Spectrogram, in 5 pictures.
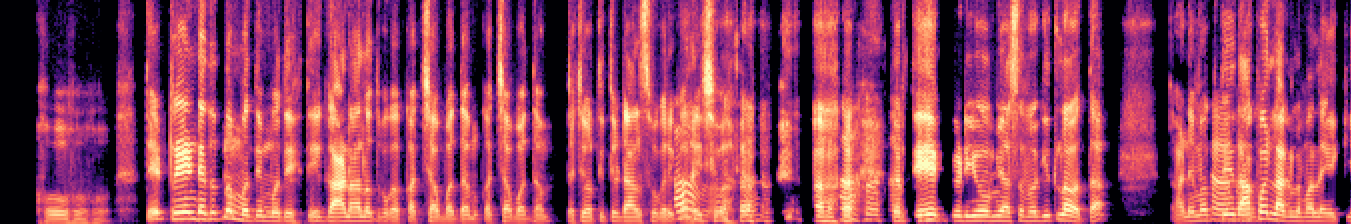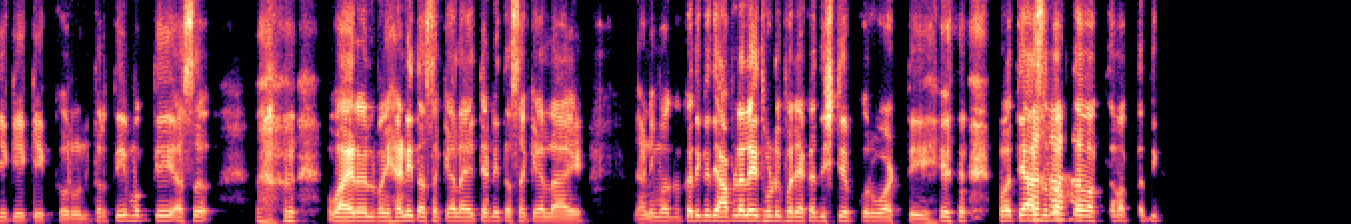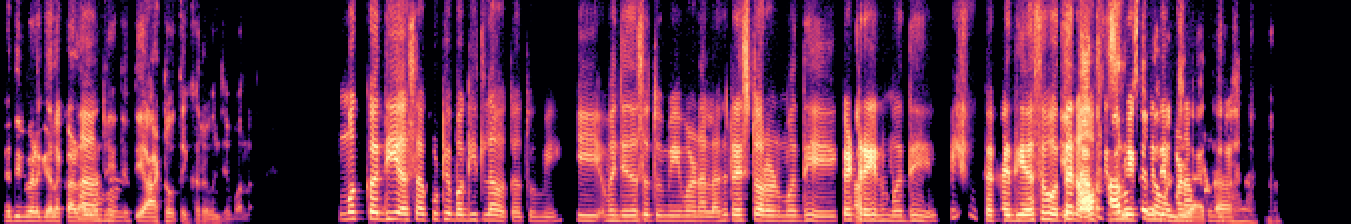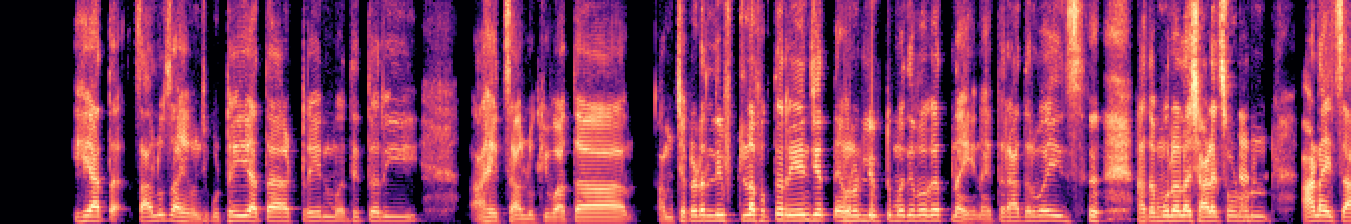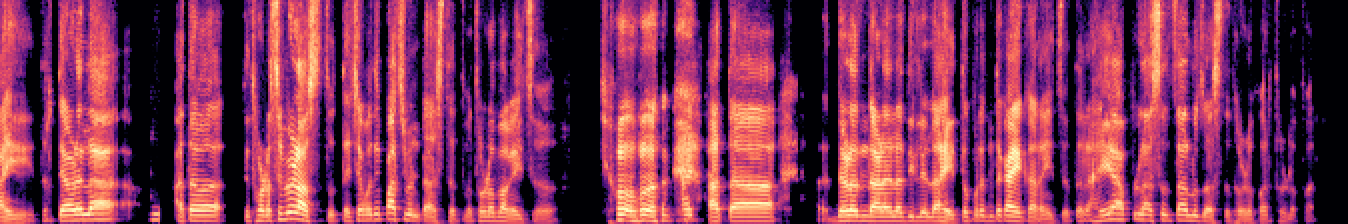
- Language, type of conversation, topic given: Marathi, podcast, लहान स्वरूपाच्या व्हिडिओंनी लक्ष वेधलं का तुला?
- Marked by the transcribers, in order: in English: "डान्स"; laughing while speaking: "हां, हां, हां"; laughing while speaking: "करायचे बघा. हां"; laughing while speaking: "ते एक"; chuckle; in English: "व्हायरल"; in English: "स्टेप"; chuckle; laughing while speaking: "का ट्रेनमध्ये?"; other background noise; chuckle; tapping; chuckle; laughing while speaking: "किंवा मग"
